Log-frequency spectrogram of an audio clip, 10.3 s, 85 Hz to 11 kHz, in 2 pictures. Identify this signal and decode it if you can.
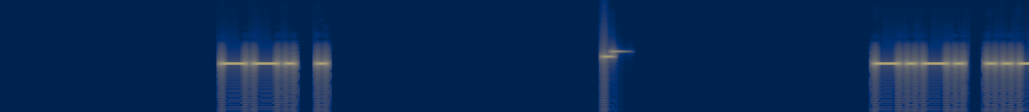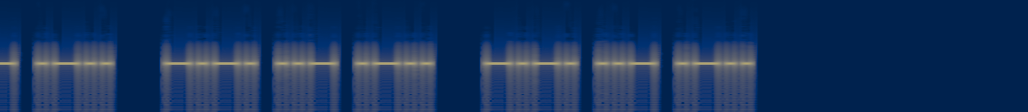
Morse code, heard as a keyed tone, about 30 wpm, 700 Hz. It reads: GE CUL CUL CUL
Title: Abbreviations Repeated 3x - 30wpm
